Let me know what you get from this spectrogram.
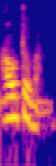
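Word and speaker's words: Autobahn: এটাকে তুর্কির মানুষ অটোবানি বলে কিন্তু এটার জার্মান প্রোনাউন্সিয়েশন আউট ওভবান কিন্তু রাইটিংটা এটা না এটা জাস্ট একটা ধারণা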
